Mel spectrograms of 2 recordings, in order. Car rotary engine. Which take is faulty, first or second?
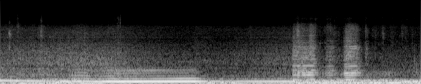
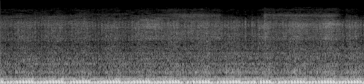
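second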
